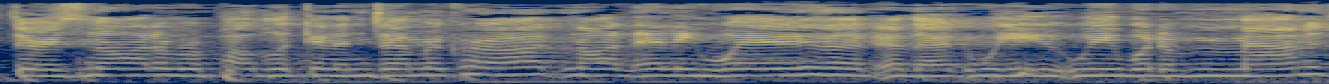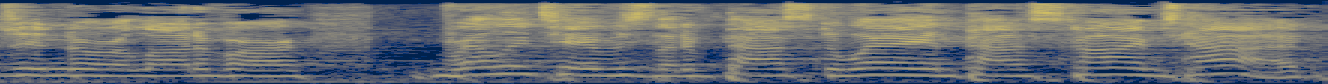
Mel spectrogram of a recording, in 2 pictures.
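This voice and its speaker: A woman's voice: fairly high pitch, flat delivery, moderate pace, fairly bright tone, soft background music, rough recording. A woman giving earnest political commentary, speaking fluently.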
